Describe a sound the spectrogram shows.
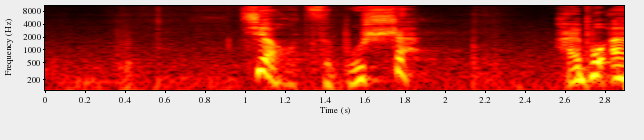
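A young woman speaks with disapproval.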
